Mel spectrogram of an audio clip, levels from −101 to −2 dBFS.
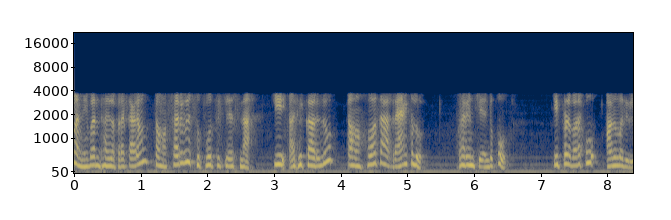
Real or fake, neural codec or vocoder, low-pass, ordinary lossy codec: fake; codec, 24 kHz, 3 kbps, HILCodec; 3.6 kHz; none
